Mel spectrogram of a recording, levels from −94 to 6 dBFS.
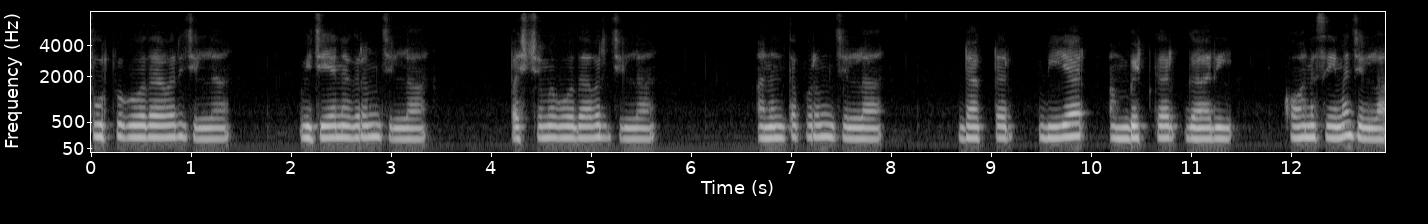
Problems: low volume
